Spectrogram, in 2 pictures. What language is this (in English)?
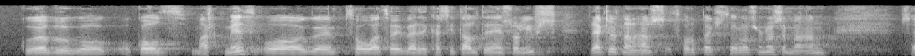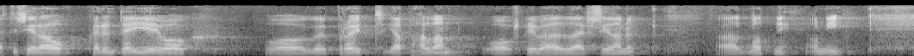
Icelandic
